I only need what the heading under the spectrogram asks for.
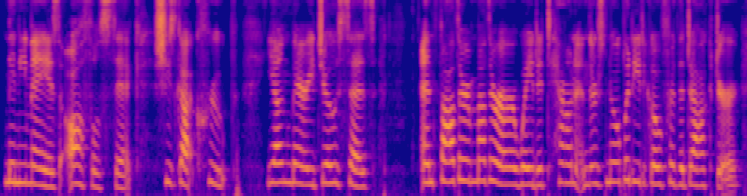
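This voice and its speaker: A woman's voice: high voice, steady tone, brisk, a bit bright, clean tone, pitched above the performer's own voice. A woman voicing a frightened young country girl, anxious and pleading, in an audiobook. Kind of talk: audiobook character dialogue.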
